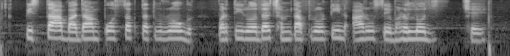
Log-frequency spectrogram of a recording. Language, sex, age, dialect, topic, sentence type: Maithili, male, 46-50, Angika, agriculture, statement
